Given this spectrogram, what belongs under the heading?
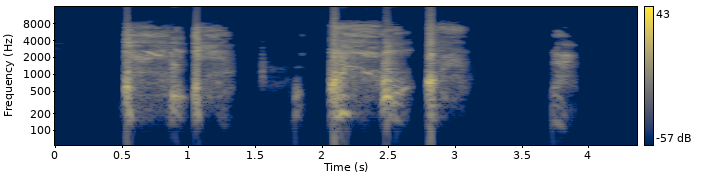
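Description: Several harsh coughs in quick bursts from a lingering cold, a pair, then a cluster of three, followed by a lone softer cough after a pause; close and fairly loud.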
